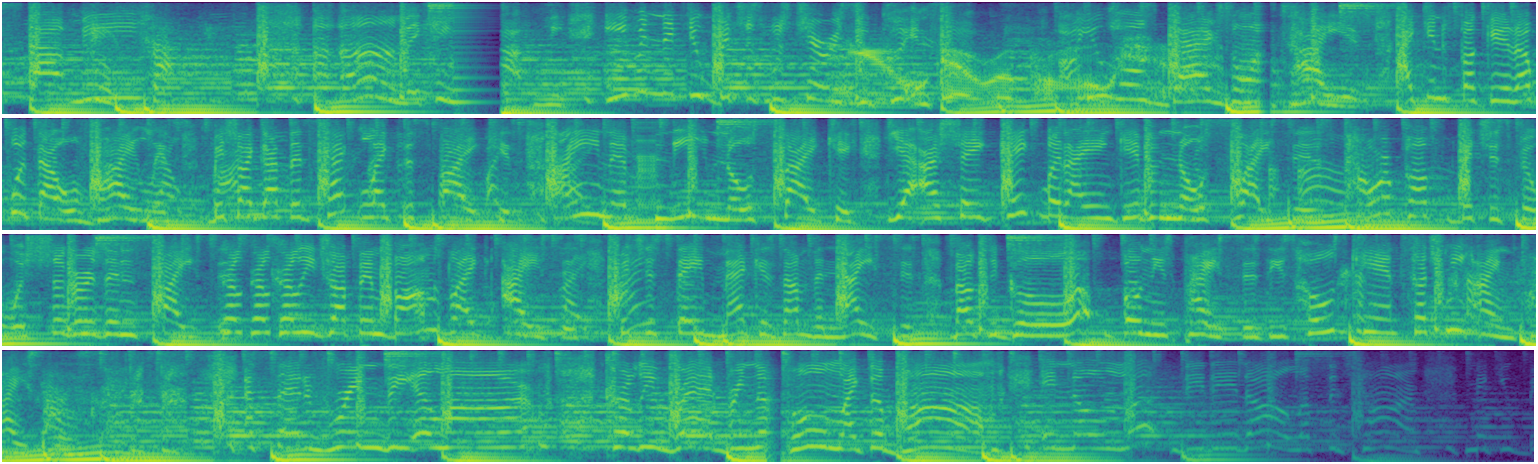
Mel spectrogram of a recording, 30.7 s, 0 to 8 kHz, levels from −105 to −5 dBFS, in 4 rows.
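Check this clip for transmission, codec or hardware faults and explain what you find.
Five network faults occur, all heard through a call path that carries nothing above 8 kHz.

From 2.26 to 2.64 s there is a long network dropout. Audio likely stopped arriving for about 240 ms, and the receiver stretched the last sound into a fading buzz or hiss before resuming further on.

At 6.28–6.36 s, 10.86–10.96 s and 26.82–26.92 s there are bursts of packet loss. Runs of 60 to 80 ms never arrived in time, so the receiver held and faded the preceding sound, leaving a brief buzz or hiss and a skipped stretch.

At 13.42–13.47 s there is a short concealed packet loss. About 40 ms missed the decoder, and the continued waveform, blended back in, leaves a quick smear or wobble.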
